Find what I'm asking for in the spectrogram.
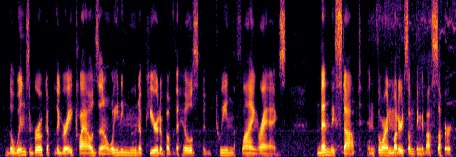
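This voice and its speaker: A tired man reading a novel aloud at a mid pitch, in a casual amateur audiobook style. He sighs often, trips over words and goes back to fix them. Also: fairly bright tone, rough recording. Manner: sighing, stumbling over words and correcting himself.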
